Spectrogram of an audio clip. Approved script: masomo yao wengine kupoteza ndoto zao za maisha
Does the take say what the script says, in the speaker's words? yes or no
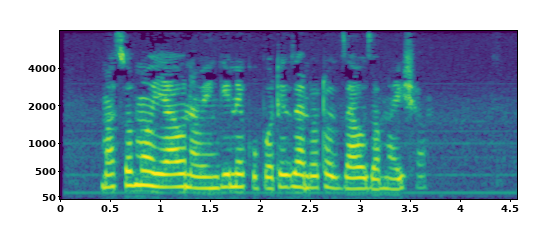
no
